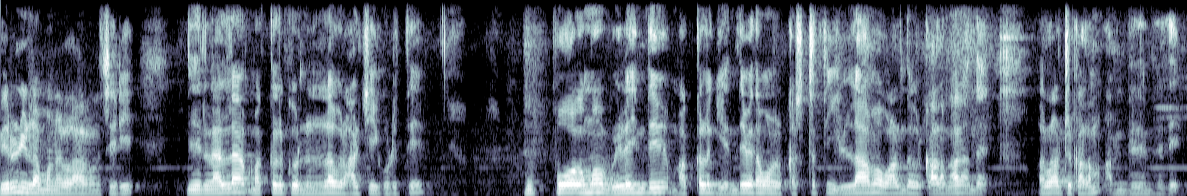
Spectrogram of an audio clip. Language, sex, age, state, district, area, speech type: Tamil, male, 45-60, Tamil Nadu, Perambalur, urban, spontaneous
